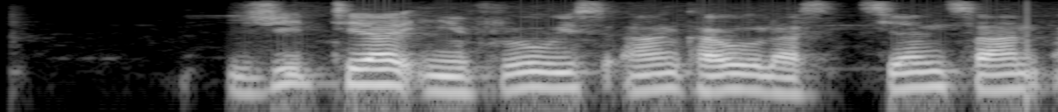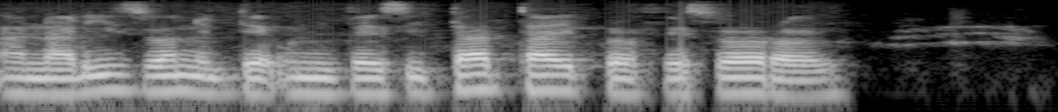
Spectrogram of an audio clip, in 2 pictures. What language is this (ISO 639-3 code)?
epo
